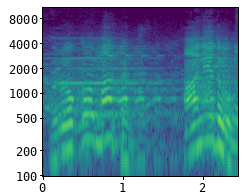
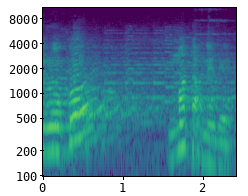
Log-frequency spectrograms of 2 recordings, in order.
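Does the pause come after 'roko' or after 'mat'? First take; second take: after mat; after roko. First: The pause comes after 'mat', meaning don't stop him. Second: The pause comes after 'roko', meaning stop him.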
